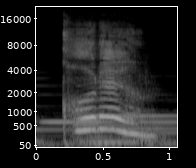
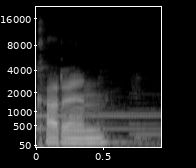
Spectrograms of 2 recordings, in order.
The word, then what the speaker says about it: Karin: Sara, Karen. Oh, it's pronounced Karin.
